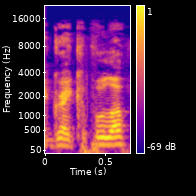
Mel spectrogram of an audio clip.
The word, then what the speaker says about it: Capullo: Yeah, Greg Capullo. Yeah. Capullo's Batman stuff is fantastic.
